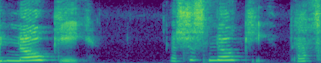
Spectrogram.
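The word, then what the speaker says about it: gnocchi: had no key okay i think it spelled like gnocci it's not it's not a big tongue twister it's no key okay well then the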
